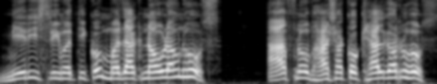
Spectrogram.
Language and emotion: Nepali, angry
